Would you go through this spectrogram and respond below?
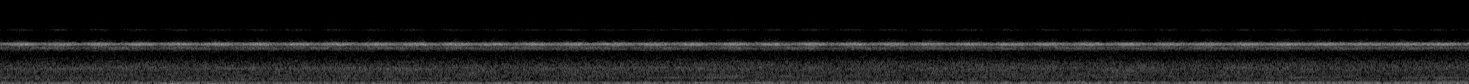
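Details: A cricket sings without pause, a bright high-pitched pulsing trill holding one steady pitch, with a thin higher overtone and a quiet, even background.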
